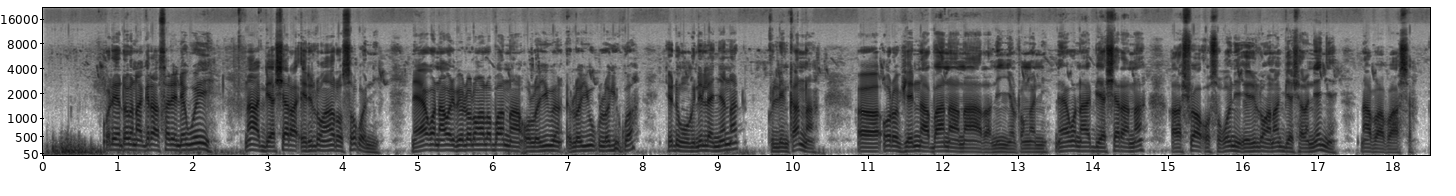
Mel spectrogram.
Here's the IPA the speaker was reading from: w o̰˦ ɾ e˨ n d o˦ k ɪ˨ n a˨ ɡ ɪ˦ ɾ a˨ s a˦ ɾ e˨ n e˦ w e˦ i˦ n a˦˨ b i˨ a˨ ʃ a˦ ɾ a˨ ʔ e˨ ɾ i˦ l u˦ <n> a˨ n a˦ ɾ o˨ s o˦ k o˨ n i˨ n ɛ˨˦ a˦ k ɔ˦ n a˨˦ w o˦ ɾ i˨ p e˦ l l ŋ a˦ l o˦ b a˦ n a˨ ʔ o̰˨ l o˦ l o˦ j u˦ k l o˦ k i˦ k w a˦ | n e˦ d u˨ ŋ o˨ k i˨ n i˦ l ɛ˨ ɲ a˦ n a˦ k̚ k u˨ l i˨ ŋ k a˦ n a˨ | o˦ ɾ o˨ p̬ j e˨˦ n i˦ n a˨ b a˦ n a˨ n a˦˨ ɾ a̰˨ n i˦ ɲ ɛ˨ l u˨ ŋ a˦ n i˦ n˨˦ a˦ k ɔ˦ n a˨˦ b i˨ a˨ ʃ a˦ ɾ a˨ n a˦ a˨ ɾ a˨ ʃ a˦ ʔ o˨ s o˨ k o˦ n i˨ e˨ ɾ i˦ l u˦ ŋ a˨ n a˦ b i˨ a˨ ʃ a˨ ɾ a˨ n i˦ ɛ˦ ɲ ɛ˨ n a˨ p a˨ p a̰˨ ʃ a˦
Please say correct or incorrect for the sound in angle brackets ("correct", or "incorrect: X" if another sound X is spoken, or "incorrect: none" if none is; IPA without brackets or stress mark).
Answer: incorrect: ŋ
